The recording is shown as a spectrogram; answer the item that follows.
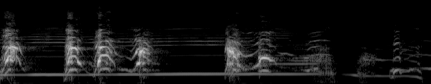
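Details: A Chihuahua "sings", giving a series of short, high, yelping howls over a steady sustained tone.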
